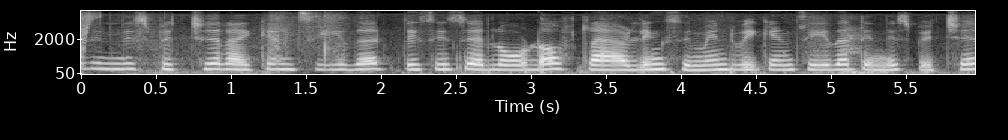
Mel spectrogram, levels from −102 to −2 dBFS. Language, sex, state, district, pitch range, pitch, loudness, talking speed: English, female, Punjab, Fazilka, 225-245 Hz, 235 Hz, -17 LUFS, 210 wpm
